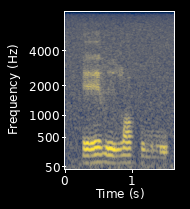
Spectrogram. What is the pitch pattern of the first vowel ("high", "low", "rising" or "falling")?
rising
